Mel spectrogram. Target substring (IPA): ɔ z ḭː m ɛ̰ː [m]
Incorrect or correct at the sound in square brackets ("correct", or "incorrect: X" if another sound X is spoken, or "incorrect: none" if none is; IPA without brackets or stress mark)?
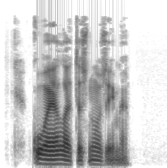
incorrect: none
